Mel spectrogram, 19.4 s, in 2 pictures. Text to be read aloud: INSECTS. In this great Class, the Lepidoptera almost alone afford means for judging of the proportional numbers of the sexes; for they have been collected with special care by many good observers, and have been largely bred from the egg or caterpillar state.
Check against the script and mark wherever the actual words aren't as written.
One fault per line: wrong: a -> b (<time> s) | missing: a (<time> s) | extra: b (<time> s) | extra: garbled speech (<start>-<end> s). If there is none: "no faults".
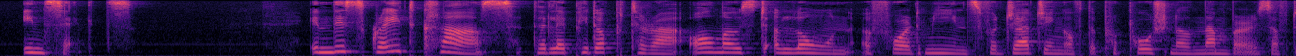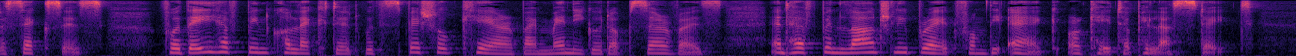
no faults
